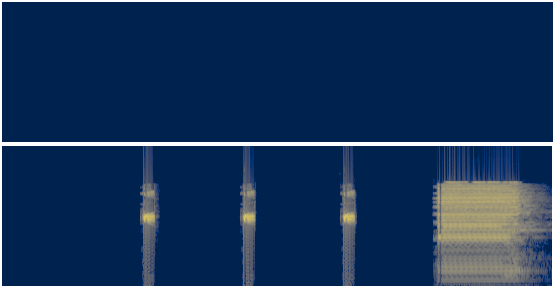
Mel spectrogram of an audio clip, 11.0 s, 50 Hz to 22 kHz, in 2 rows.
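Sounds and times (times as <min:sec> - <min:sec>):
interval timer buzzer: 0:09.8 - 0:11.0.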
